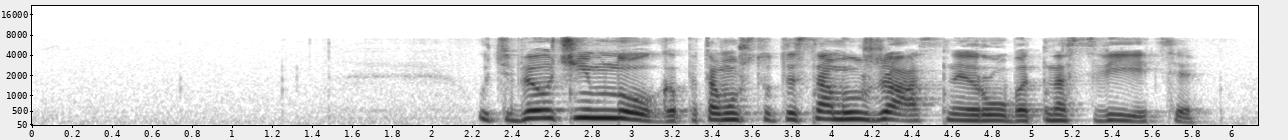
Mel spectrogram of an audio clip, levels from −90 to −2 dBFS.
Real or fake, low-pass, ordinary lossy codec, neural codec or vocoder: real; 7.2 kHz; none; none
